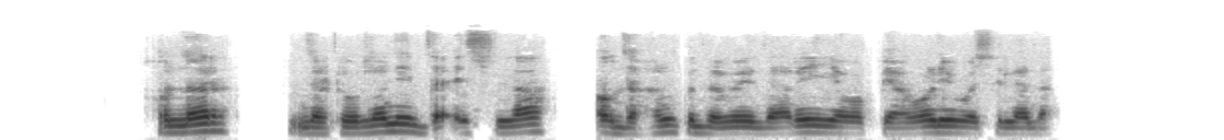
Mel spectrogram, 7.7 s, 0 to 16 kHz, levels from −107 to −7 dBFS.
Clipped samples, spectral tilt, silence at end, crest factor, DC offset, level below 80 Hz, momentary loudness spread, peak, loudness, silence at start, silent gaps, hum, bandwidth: under 0.1%; -5 dB/octave; 1.1 s; 18 dB; under 0.1%; -90 dBFS; 8 LU; -18 dBFS; -36 LUFS; 1 s; 1.49-1.77 s, 3.48-3.72 s; none; 7.6 kHz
